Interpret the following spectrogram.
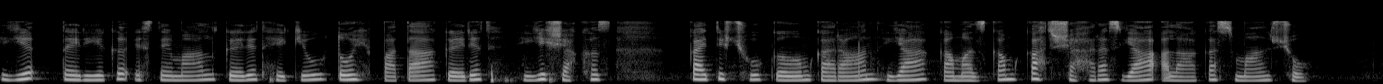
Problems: constant background noise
